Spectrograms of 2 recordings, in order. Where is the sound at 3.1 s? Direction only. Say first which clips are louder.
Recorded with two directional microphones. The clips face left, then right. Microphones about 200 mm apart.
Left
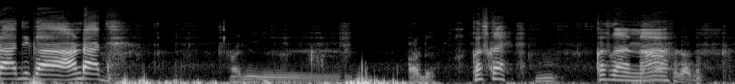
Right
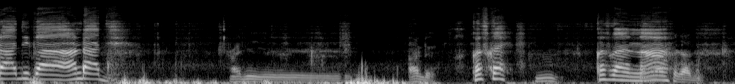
Right 4 dB; 50° left (ahead or behind).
